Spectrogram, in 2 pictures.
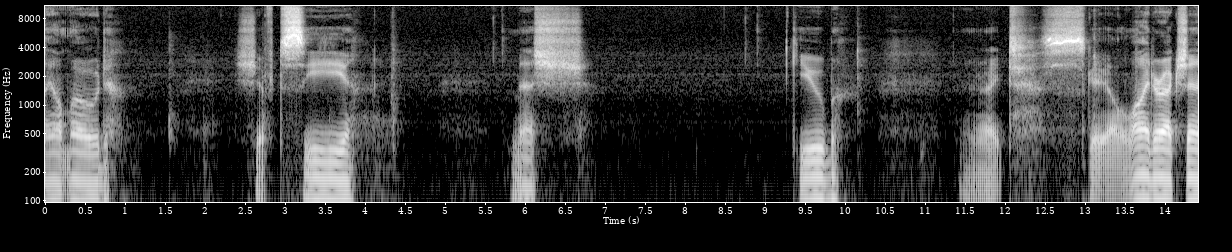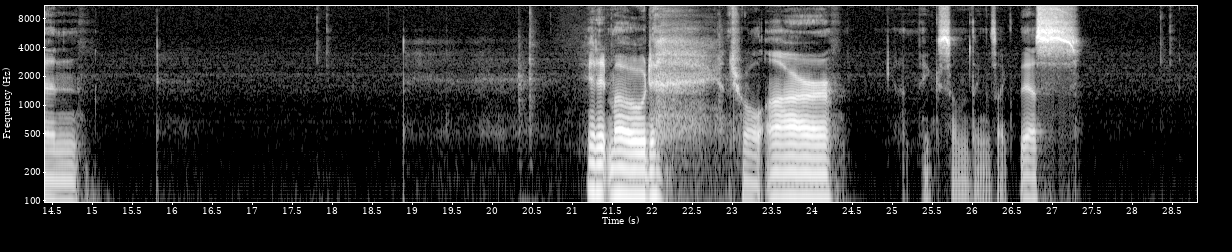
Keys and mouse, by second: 0.0 click, 2.5 shift+c, 4.5 shift+a, 10.1 click, 13.0 s, 20.3 Tab, 22.6 ctrl+r.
